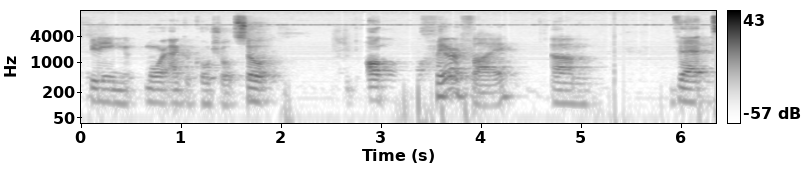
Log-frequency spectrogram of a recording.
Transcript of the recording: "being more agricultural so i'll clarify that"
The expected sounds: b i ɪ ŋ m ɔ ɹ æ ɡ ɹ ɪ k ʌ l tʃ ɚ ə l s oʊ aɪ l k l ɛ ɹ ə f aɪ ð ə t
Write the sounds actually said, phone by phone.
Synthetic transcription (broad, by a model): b i ɪ ŋ m ɔ ɹ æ ɡ ɹ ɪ k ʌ l tʃ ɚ l s oʊ aɪ l k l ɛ ɹ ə f aɪ ð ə t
